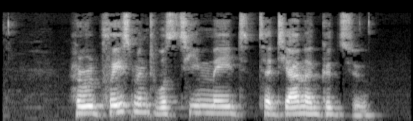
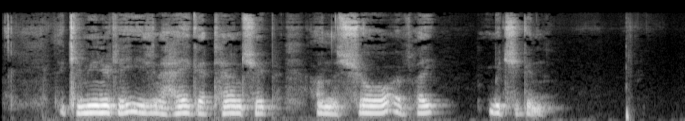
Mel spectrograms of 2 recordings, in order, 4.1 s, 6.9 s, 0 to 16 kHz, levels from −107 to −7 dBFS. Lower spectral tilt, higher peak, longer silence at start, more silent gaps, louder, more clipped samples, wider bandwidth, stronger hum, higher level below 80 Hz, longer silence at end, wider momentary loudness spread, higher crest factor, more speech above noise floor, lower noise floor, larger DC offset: second, -3.5 dB/octave vs -5 dB/octave; second, -4 dBFS vs 0 dBFS; first, 0.75 s vs 0.05 s; neither; about the same, -20 LUFS vs -21 LUFS; neither; about the same, 11.5 kHz vs 11.5 kHz; neither; second, -66 dBFS vs -56 dBFS; second, 0.4 s vs 0.55 s; second, 12 LU vs 24 LU; about the same, 18 dB vs 22 dB; second, 45 dB vs 51 dB; second, -65 dBFS vs -71 dBFS; neither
